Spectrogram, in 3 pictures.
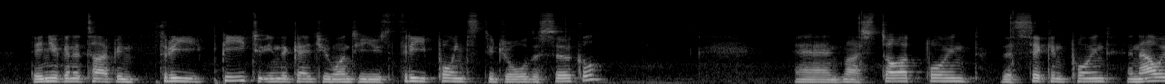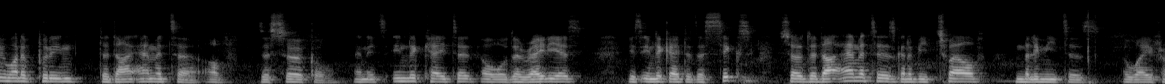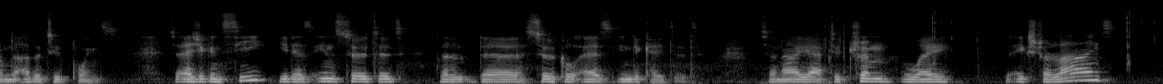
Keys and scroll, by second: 1.4-2.0 typing, 5.4 Return, 20.7-21.7 typing, 22.4 Return, 26.9-27.7 typing, 30.7-32.2 typing.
